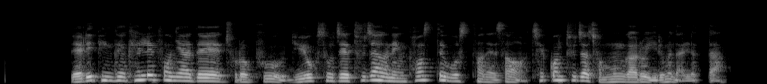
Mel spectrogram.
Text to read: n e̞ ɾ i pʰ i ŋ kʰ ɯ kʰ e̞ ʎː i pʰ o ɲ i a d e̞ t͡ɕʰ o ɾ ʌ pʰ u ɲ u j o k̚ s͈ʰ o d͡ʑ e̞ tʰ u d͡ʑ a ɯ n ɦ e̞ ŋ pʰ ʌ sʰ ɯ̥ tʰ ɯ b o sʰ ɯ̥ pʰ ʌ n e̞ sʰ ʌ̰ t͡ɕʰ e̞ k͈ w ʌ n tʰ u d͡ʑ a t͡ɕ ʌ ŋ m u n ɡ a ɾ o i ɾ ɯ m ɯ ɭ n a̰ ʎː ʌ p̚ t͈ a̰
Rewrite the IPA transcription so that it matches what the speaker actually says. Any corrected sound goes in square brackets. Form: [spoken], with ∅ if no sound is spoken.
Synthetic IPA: n e̞ ɾ i pʰ i ŋ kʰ ɯ kʰ e̞ ʎː i pʰ o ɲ i a d e̞ [t͡ɕ] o ɾ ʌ pʰ u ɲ u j o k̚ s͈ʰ o d͡ʑ e̞ tʰ u d͡ʑ a ɯ n ɦ e̞ ŋ pʰ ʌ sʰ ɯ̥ tʰ ɯ b o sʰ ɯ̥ [tʰ] ʌ n e̞ sʰ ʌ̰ t͡ɕʰ e̞ k͈ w ʌ n tʰ u d͡ʑ a t͡ɕ ʌ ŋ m u n ɡ a ɾ o i ɾ ɯ m ɯ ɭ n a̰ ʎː ʌ [t̚] t͈ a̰

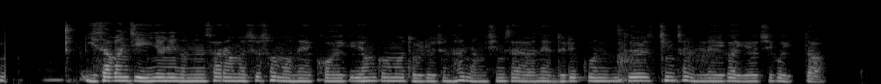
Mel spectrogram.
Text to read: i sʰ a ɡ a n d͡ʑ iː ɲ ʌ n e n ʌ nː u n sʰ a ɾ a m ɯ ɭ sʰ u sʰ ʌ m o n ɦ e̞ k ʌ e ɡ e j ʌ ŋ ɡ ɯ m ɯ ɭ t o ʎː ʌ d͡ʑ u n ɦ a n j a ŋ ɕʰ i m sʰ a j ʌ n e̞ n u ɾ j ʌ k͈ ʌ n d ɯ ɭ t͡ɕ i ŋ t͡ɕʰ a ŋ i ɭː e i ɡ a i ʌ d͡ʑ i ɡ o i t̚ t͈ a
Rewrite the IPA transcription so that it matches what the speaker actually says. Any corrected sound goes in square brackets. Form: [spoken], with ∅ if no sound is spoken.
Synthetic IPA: i sʰ a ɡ a n d͡ʑ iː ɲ ʌ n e n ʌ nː [ɯ] n sʰ a ɾ a m ɯ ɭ sʰ u sʰ ʌ m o n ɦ e̞ k ʌ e ɡ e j ʌ ŋ ɡ ɯ m ɯ ɭ t o ʎː ʌ d͡ʑ u n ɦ a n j a ŋ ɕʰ i m sʰ a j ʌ n e̞ n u ɾ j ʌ k͈ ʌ n d ɯ ɭ [t͡ɕʰ] i ŋ t͡ɕʰ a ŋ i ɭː e i ɡ a i ʌ d͡ʑ i ɡ o i t̚ t͈ a

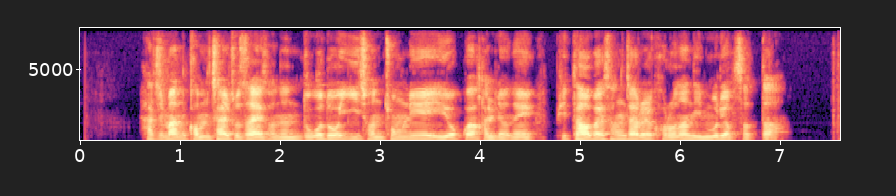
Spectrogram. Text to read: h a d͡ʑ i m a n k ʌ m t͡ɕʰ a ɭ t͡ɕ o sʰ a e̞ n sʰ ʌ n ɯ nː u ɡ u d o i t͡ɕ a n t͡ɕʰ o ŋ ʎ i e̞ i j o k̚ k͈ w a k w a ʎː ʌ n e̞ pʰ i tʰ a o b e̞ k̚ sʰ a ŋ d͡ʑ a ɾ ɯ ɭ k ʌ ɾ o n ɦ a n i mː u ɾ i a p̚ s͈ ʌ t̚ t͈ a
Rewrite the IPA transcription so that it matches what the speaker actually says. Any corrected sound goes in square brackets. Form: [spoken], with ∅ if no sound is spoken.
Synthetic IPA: h a d͡ʑ i m a n k ʌ m t͡ɕʰ a ɭ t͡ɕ o sʰ a e̞ [∅] sʰ ʌ n ɯ nː u ɡ u d o i t͡ɕ [ʌ] n t͡ɕʰ o ŋ ʎ i e̞ i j o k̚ k͈ w a k w a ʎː ʌ n e̞ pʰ i tʰ a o b e̞ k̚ sʰ a ŋ d͡ʑ a ɾ ɯ ɭ k ʌ ɾ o n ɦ a n i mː u ɾ i [ʌ] p̚ s͈ ʌ t̚ t͈ a

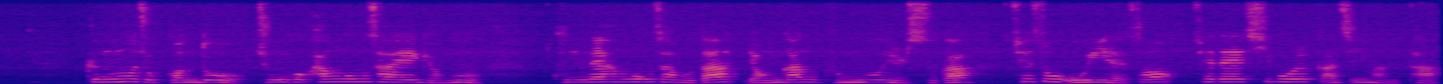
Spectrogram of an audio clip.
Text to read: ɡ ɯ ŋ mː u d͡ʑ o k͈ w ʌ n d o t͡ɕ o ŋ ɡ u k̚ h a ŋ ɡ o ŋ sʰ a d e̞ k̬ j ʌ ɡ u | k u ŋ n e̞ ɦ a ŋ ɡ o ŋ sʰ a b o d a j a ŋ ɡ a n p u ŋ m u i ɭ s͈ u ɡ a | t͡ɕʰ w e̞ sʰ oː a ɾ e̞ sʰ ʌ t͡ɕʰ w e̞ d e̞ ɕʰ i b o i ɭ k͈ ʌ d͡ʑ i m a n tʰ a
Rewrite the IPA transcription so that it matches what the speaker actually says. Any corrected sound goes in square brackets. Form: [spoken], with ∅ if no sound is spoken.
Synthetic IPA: [k] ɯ ŋ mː u d͡ʑ o k͈ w ʌ n d o t͡ɕ [u] ŋ ɡ u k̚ h a ŋ ɡ o ŋ sʰ a [∅] e̞ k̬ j ʌ [ŋ] u | k u ŋ n e̞ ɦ a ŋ ɡ o ŋ sʰ a b o d a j [ʌ] ŋ ɡ a n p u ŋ m u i ɭ s͈ u ɡ a | t͡ɕʰ w e̞ sʰ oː [i] ɾ e̞ sʰ ʌ t͡ɕʰ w e̞ d e̞ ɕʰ i b o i ɭ k͈ [a] d͡ʑ i m a n tʰ a

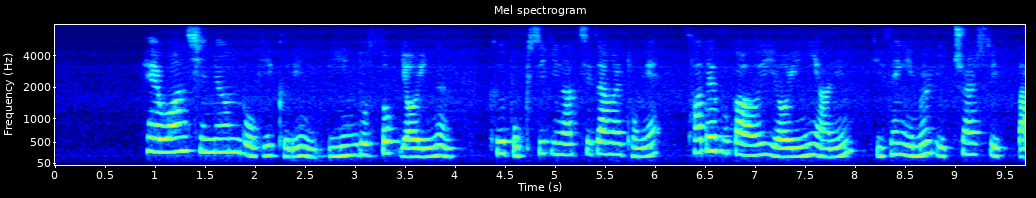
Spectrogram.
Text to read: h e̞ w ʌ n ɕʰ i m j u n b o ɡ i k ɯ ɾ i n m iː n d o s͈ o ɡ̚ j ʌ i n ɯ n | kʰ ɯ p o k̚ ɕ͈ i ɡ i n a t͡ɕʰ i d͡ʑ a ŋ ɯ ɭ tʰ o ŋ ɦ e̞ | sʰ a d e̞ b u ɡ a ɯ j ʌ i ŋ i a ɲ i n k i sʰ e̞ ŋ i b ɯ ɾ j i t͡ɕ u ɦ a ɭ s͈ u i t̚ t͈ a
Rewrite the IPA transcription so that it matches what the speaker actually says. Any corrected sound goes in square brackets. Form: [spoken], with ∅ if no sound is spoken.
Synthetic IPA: h e̞ w ʌ n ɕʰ i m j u n b o ɡ i k ɯ ɾ i n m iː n d o s͈ o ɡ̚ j ʌ i n ɯ n | [k] ɯ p o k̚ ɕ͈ i ɡ i n a t͡ɕʰ i d͡ʑ a ŋ ɯ ɭ tʰ o ŋ ɦ e̞ | sʰ a d e̞ b u ɡ a ɯ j ʌ i [ɲ] i a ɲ i n k i sʰ e̞ ŋ i [m] ɯ [ɭ] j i [t͡ɕʰ] u ɦ a ɭ s͈ u i t̚ t͈ a

